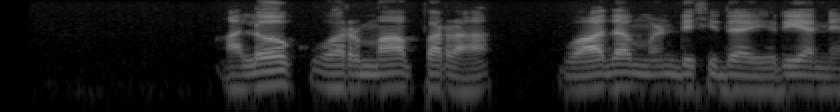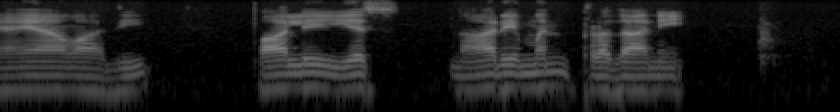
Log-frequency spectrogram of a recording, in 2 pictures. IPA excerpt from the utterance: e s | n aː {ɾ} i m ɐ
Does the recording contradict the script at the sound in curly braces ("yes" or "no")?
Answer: no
